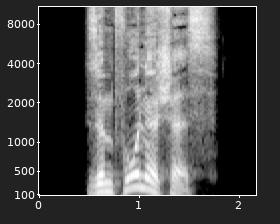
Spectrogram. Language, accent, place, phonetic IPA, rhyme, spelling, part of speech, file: German, Germany, Berlin, [zʏmˈfoːnɪʃəs], -oːnɪʃəs, symphonisches, adjective, De-symphonisches.ogg
- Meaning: strong/mixed nominative/accusative neuter singular of symphonisch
